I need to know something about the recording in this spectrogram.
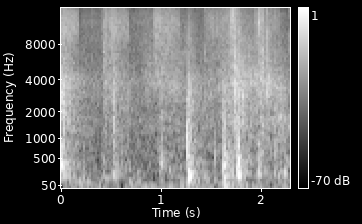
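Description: A large cardboard box holding a heavy radiator being carried and handled, with a few short, soft knocks and scuffs of the cardboard, one about a second in and a couple more shortly after.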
